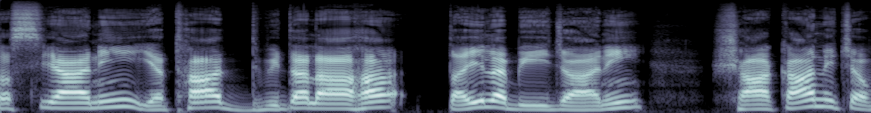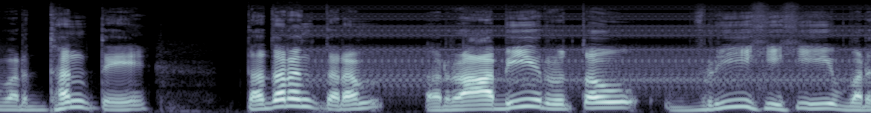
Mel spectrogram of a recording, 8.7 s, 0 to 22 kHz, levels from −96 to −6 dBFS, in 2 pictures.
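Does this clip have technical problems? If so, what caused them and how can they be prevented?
Yes. Timecode bleed runs from 5.73 s to the end. Linear timecode leaks in from a nearby track or cable. Its square wave flips between roughly 1 and 2 kHz. That gives a chirping warble, about 25 dB under the speech. Keep timecode lines isolated from audio paths.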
